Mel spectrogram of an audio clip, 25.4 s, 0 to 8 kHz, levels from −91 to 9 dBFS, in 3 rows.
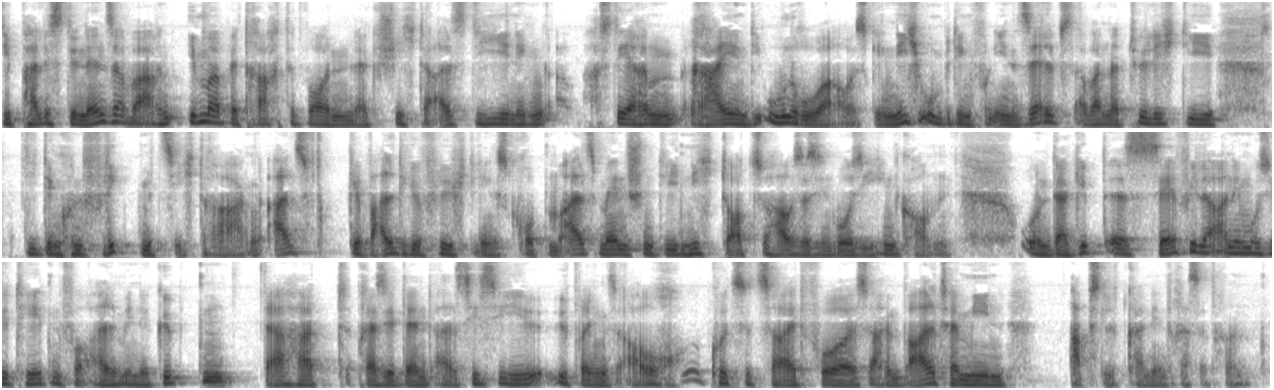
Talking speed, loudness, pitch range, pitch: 170 wpm, -20 LUFS, 95-120 Hz, 105 Hz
